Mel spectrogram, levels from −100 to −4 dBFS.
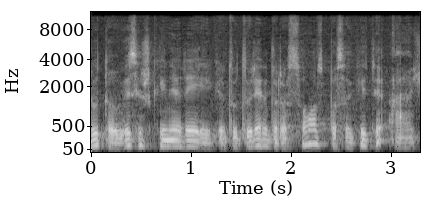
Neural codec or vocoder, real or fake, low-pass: vocoder, 44.1 kHz, 128 mel bands, Pupu-Vocoder; fake; 10.8 kHz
